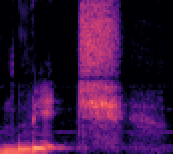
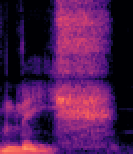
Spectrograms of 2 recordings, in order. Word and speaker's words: lich: I always hear people pronouncing this as lich. Like that that's not No. Just no. It's leash. Just as in like you don't walk a dog with one of those.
